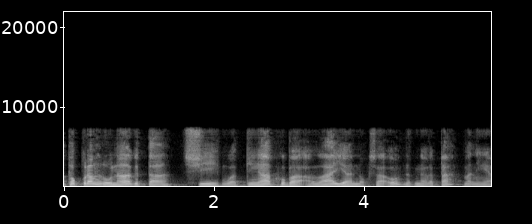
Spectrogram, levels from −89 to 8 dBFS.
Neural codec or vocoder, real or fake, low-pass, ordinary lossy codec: codec, 16 kHz, 1.1 kbps, Voila-Tokenizer; fake; 7.2 kHz; none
